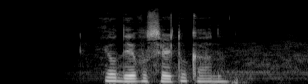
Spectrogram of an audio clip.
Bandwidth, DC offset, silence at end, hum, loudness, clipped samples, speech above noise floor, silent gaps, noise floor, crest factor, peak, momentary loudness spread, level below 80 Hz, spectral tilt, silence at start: 14 kHz; under 0.1%; 0.7 s; none; -23 LUFS; under 0.1%; 28 dB; none; -50 dBFS; 20 dB; -6 dBFS; 13 LU; -54 dBFS; -5.5 dB/octave; 1.05 s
